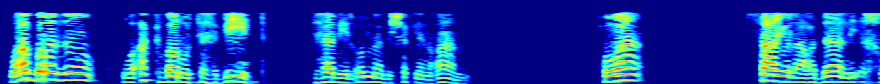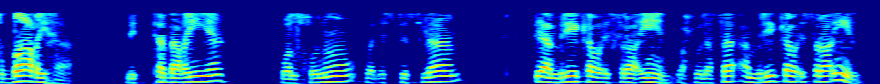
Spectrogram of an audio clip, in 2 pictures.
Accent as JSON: {"language": "Arabic", "country": "Yemen", "said": "نحن كشعب يمني"}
